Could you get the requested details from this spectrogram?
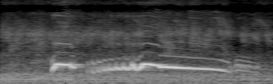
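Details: Male spotted dove cooing, a call used to lure other birds to sing: a short coo, a quavering middle section, then one long drawn-out note falling slowly in pitch.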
